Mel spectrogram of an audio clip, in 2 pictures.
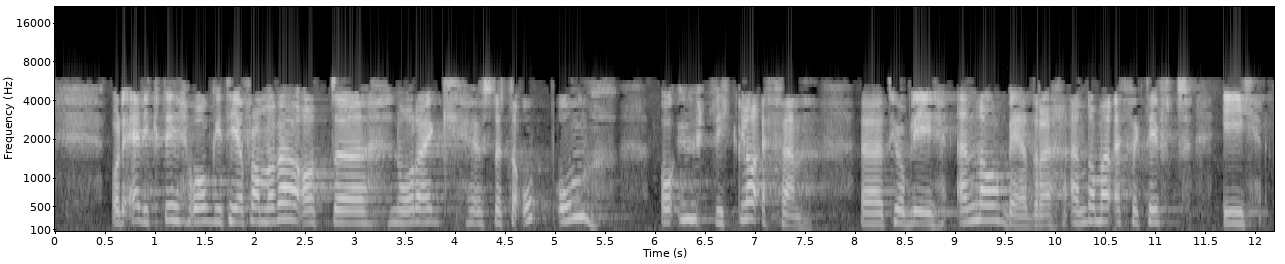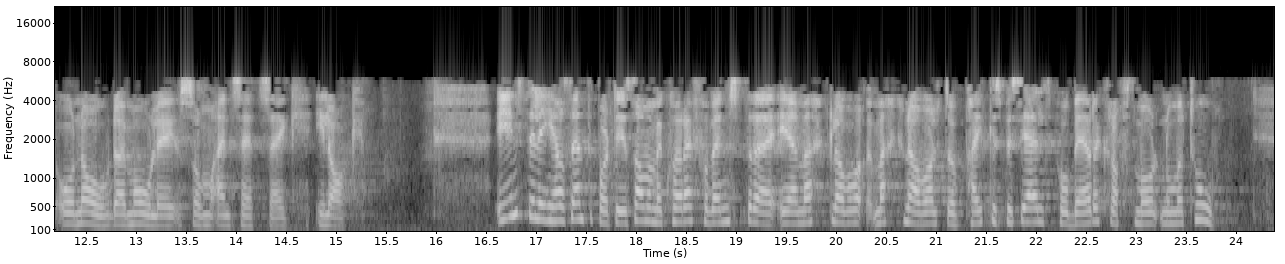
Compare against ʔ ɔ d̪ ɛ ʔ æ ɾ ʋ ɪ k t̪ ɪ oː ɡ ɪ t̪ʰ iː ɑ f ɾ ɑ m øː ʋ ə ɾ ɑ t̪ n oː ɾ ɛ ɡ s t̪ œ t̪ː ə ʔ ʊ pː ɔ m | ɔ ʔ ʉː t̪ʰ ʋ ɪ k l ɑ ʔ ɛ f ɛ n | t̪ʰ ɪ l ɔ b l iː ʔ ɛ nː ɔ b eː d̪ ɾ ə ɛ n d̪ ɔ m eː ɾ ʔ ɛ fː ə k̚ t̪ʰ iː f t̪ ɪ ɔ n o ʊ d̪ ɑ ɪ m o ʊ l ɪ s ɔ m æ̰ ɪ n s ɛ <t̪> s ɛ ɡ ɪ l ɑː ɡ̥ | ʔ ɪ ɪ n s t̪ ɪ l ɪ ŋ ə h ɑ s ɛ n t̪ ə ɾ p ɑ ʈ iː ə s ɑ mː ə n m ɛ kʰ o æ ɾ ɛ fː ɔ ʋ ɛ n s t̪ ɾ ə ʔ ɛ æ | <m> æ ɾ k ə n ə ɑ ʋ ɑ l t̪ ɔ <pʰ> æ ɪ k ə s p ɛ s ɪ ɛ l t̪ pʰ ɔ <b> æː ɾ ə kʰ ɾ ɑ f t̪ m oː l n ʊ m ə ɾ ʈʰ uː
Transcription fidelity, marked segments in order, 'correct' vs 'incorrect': correct, correct, correct, correct

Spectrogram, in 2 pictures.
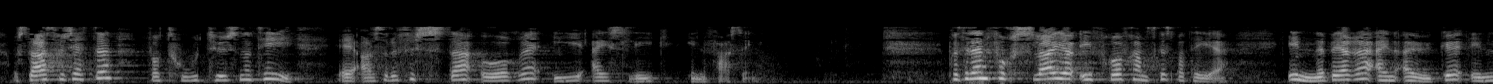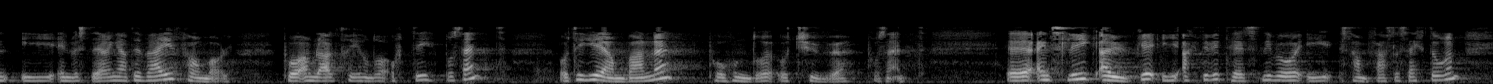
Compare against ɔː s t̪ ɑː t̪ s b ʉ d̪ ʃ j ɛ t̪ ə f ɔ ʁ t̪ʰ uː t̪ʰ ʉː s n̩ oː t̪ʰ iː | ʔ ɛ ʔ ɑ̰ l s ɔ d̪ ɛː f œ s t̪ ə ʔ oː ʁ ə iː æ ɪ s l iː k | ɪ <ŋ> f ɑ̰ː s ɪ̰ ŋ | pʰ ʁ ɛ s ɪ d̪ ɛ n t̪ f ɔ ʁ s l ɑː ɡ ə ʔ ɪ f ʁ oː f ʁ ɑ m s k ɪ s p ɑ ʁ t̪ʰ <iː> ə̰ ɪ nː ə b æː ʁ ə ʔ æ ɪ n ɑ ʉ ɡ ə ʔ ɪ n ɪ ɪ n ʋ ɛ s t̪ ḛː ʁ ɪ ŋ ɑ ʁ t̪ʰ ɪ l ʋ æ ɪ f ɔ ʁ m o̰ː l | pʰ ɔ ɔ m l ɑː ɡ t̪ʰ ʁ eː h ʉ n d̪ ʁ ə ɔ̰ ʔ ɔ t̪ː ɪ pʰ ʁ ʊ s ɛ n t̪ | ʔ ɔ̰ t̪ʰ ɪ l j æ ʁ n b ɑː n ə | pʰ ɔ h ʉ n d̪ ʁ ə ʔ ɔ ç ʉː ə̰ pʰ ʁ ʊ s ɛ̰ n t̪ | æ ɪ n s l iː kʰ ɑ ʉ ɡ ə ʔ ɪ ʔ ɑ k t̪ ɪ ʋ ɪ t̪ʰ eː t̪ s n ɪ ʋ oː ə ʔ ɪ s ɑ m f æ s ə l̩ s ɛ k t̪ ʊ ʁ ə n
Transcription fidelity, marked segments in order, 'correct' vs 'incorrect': incorrect: n, correct

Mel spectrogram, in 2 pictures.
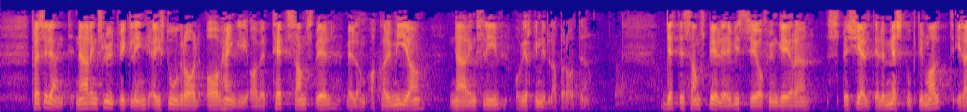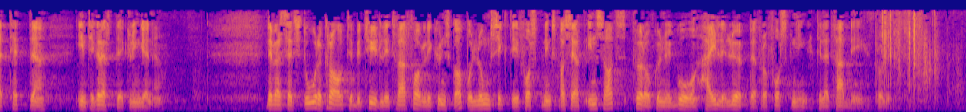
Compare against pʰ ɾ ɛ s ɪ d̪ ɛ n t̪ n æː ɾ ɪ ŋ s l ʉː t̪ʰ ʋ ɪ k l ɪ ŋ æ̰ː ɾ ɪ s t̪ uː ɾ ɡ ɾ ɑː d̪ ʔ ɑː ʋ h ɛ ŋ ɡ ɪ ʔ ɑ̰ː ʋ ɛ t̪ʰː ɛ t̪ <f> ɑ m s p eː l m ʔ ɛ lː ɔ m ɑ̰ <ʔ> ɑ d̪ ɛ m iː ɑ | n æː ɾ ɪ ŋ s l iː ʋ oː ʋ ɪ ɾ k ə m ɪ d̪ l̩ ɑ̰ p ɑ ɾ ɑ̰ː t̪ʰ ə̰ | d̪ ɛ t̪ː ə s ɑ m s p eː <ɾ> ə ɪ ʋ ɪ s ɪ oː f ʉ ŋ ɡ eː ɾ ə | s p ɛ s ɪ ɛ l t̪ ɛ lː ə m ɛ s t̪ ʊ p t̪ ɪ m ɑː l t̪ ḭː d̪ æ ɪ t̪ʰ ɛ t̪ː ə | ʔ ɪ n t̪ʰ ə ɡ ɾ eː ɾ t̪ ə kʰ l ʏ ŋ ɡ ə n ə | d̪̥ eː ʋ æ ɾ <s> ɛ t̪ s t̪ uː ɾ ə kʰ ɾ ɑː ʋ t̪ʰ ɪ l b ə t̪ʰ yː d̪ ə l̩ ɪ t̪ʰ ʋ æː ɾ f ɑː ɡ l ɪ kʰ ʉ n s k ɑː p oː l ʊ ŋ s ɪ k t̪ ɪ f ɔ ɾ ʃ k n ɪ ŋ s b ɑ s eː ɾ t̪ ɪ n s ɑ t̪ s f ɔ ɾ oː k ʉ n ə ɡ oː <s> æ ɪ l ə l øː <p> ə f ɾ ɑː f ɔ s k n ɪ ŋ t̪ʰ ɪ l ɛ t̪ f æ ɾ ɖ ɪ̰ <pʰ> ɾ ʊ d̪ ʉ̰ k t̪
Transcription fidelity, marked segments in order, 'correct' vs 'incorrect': incorrect: s, incorrect: k, incorrect: l, correct, incorrect: h, correct, correct

